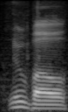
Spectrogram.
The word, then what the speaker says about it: nouveau: That's nouveau. Make the O sound at the end.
